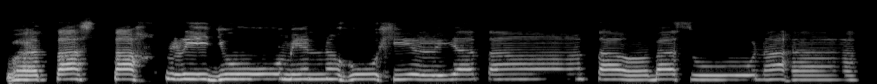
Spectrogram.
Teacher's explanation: Sinnya ini belum tipis banget. Masih S Indonesia. S Indonesia itu ngawang ya antara sin dengan shad. Jadi tengah-tengah.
